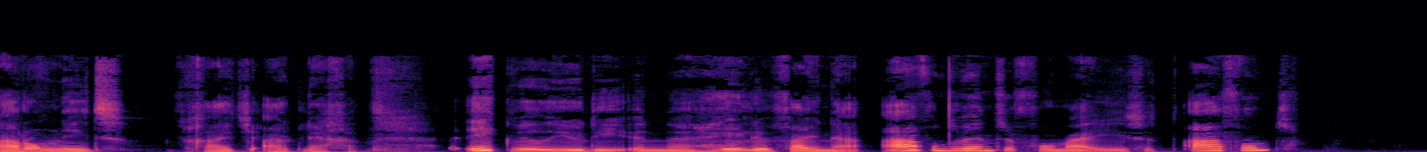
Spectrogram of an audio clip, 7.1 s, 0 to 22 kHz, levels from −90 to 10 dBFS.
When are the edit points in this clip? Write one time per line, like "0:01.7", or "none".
0:05.9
